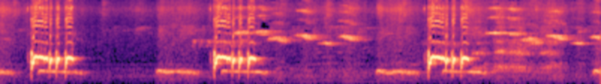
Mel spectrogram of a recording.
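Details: Wild zebra dove repeats its pulsed, rolling coo phrase three times, roughly every two and a half seconds. Low hoots and high whistled notes from other birds fill the background.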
